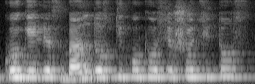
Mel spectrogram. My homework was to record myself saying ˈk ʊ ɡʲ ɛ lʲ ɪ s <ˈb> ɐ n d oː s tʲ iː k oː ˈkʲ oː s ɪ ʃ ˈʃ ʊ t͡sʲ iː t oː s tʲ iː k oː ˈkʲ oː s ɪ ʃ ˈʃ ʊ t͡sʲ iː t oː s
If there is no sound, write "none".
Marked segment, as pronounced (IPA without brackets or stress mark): b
